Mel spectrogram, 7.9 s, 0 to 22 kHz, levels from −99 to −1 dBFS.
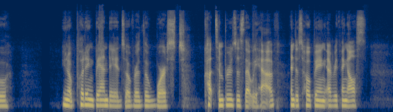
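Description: The clip is speech with two kinds of fault. At 0.83 s the sound breaks off until 1.01 s. The last sound is stretched into a fading buzz, and then silence takes over. About 0.16 s of the audio never returns. When the speech resumes, it simply jumps ahead. This is likely a long network dropout, where packets stopped arriving and the receiver concealed the gap. Twice there is loose connector crackle: from 1.99 to 2.07 s, and from 5.05 to 5.13 s. Each burst is a short, irregular scratching. A worn or dirty contact is making and breaking as it shifts. That chops the signal into rapid fragments, and the jumps in level come through as clicks and pops.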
